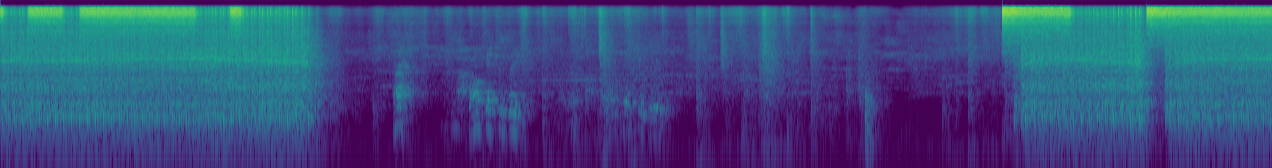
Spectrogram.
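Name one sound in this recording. A paint sprayer hisses loudly and steadily, stopping for a while and then starting again.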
